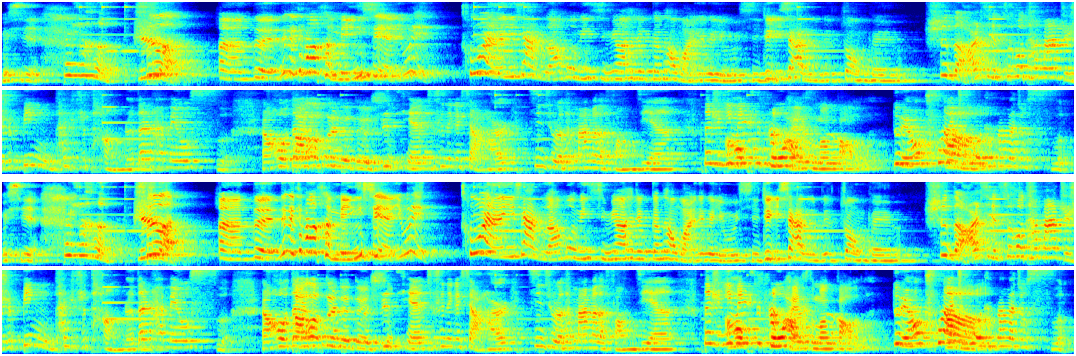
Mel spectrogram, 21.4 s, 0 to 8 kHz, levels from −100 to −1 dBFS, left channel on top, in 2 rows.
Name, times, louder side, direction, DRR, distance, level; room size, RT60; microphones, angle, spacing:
voice 1, 0.0-0.7 1.4-1.7 2.2-4.2 4.6-9.0 13.6-14.5 18.0-19.4 20.1-20.5, right 4 dB, 65° right, 7 dB, 1.0 m, -23 dB
voice 2, 0.6-1.7 9.2-19.1 19.6-21.4, right 4 dB, 30° right, 5 dB, 0.8 m, -26 dB
sound 1, 0.8-2.3 4.7-5.9 7.9-8.8 9.9-10.9 11.7-12.7 13.6-14.6 15.6-16.6 17.7-18.8, right 2 dB, 5° left, 0.9 m, -41 dB
11.0 x 7.8 x 4.7 m, 0.96 s
head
